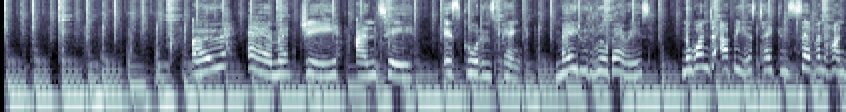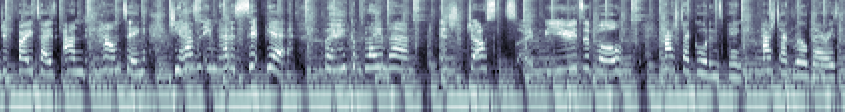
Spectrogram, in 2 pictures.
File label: commercials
